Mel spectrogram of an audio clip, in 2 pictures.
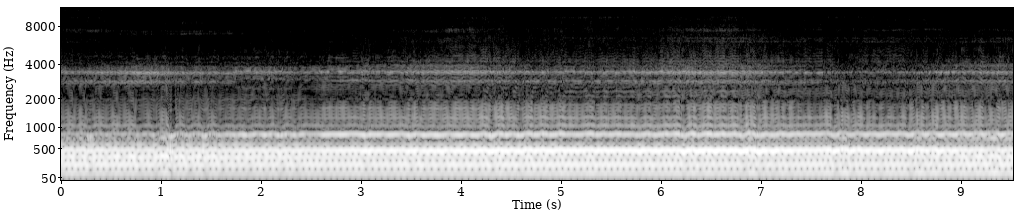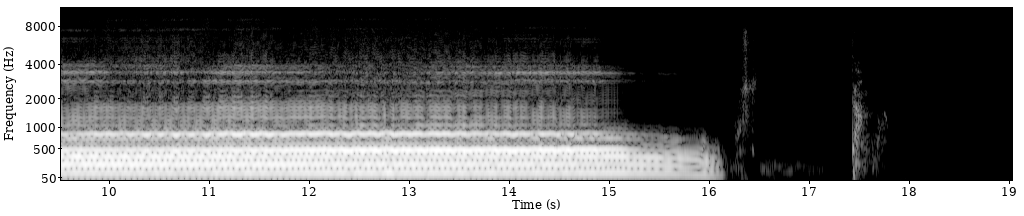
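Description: A low voice sustaining one long toned drone, its overtones wavering as the vowel shifts, as vocal sounding in a sound-healing practice. The tone fades out about sixteen seconds in, its pitch sagging slightly as it dies. Two faint clicks follow near the end.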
